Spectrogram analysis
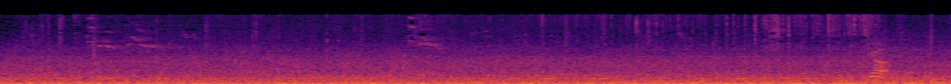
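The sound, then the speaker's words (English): Pigeons or doves coo softly amid a steady outdoor wash of crowd murmur and background noise in Melbourne, with a few brief, faint chirps scattered throughout. “I'm hearing a ringing and a bit of music and people and birds.”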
